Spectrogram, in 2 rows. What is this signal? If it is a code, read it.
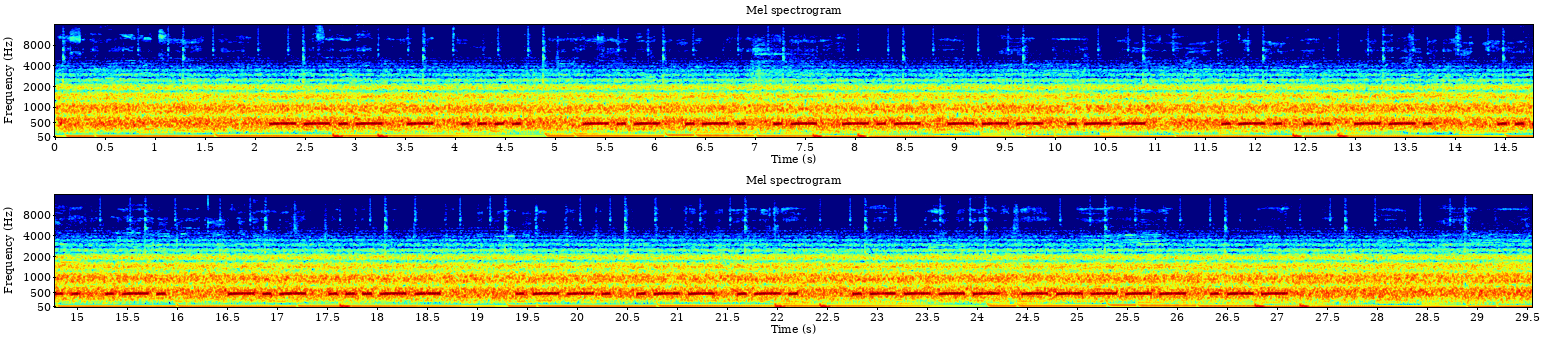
Morse code, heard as a keyed tone, hand-sent with a paddle, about 14 wpm, 480 Hz, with heavy radio static and a narrow filter. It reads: QTH KRAKOW RIG HR K3 PWR 10W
